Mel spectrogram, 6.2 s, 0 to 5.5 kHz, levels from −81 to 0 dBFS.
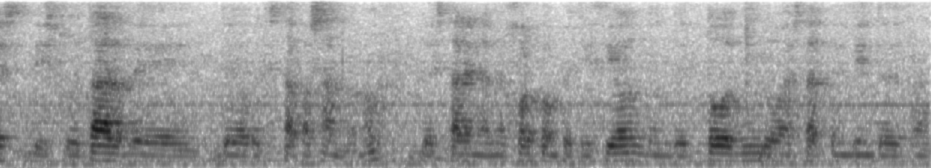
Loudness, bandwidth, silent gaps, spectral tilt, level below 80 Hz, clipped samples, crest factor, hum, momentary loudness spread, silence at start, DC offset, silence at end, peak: -19 LUFS; 5.4 kHz; none; -6.5 dB/octave; -40 dBFS; under 0.1%; 20 dB; none; 11 LU; 0 s; under 0.1%; 0 s; 0 dBFS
